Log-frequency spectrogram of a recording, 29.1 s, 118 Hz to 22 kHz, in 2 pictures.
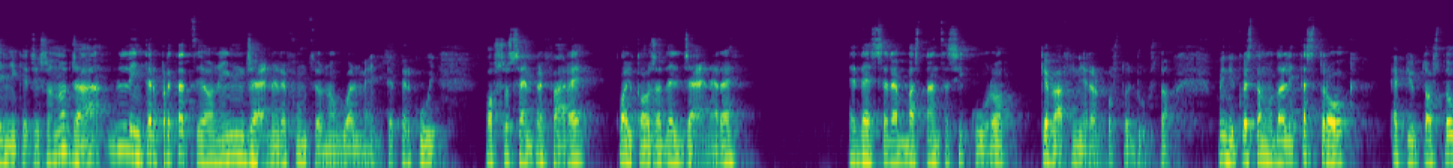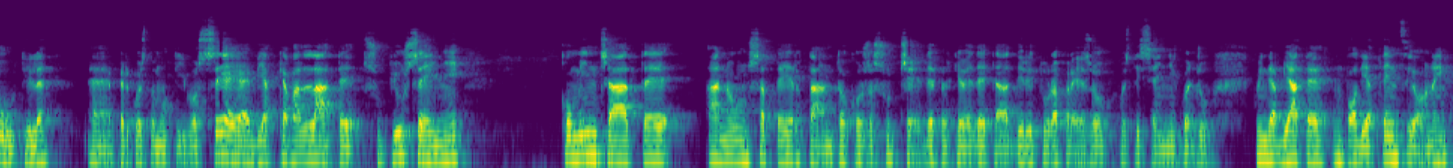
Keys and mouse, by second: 2.9 ctrl+z, 4.4 KP_1, 5.5 click, 6.8 click, 8.0 middle click, 9.5 middle click, 9.8 i, 11.7 shift+middle click, 12.3 middle click, 18.3 click, 22.5 middle click, 25.3 middle click, 28.3 ctrl+z, 28.7 middle click.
